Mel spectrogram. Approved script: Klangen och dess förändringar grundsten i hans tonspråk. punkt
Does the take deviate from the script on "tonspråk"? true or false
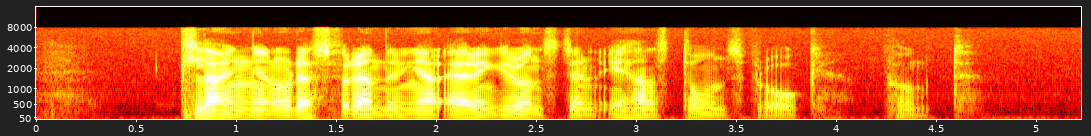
false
